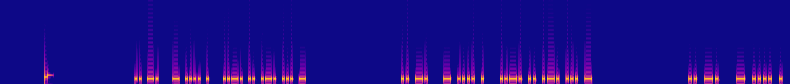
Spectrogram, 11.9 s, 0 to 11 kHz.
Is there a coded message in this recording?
Yes: Morse code from 2.0 to 11.7 s, heard as a keyed tone, about 32 wpm, 700 Hz. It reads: IN THE FIRST IN THE FIRST IN THE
